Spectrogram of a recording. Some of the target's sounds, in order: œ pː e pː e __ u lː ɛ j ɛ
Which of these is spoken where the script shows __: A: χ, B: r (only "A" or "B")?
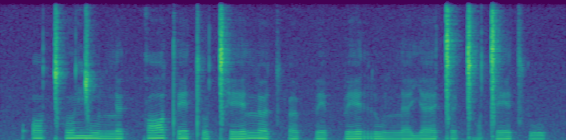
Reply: B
